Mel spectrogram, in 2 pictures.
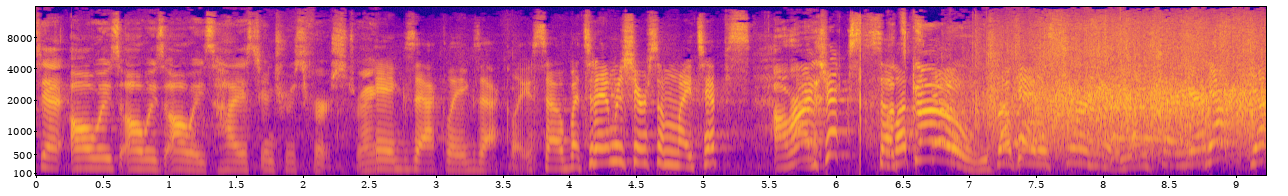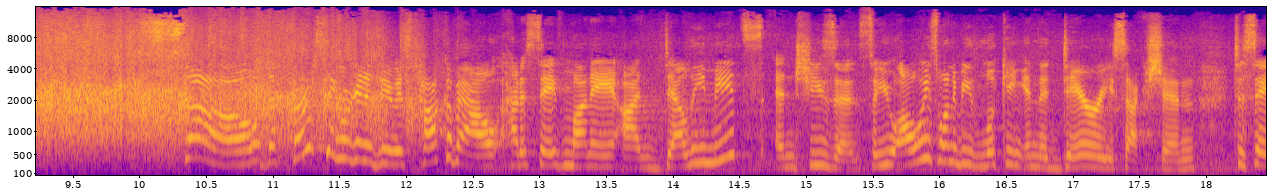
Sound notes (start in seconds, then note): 10.5 applause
